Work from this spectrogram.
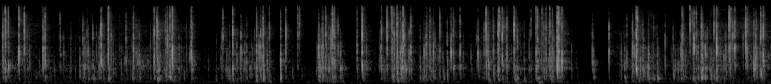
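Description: A small plastic foil blind bag of Disney d-Licious Desert figures is crinkled and pulled open by hand while long nails scrape across the foil. Dense, dry, bright crackles and crinkles come in rapid bursts with almost no low end and no ring.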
